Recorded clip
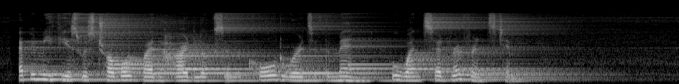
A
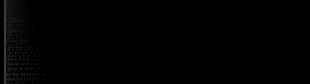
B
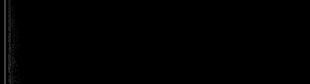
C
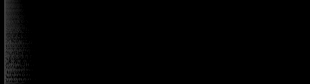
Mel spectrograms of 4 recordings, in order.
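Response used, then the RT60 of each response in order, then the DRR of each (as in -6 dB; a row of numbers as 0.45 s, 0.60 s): A; 2.5 s, 0.65 s, 0.90 s; 1.5 dB, 6.5 dB, -3.5 dB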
